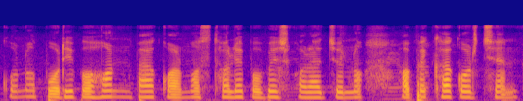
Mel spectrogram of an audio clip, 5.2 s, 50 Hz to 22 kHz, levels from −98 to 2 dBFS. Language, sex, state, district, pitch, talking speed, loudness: Bengali, female, West Bengal, Cooch Behar, 215 Hz, 105 wpm, -21 LUFS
